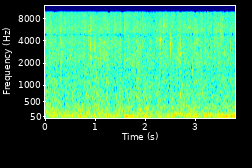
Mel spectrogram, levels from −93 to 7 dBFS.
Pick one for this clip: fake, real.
fake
